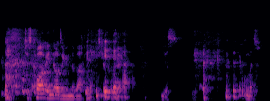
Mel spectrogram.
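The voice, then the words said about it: Attempted Finnish accent, Kimi Raikkonen impression. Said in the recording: “your official finish accent? ... I actually don't know what a Finnish accent sounds like ... a Raikkonen impression”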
